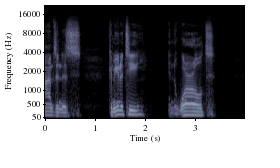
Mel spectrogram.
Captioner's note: none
